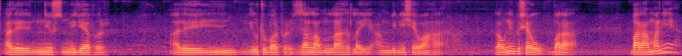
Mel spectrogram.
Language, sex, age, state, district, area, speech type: Bodo, male, 60+, Assam, Kokrajhar, urban, spontaneous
